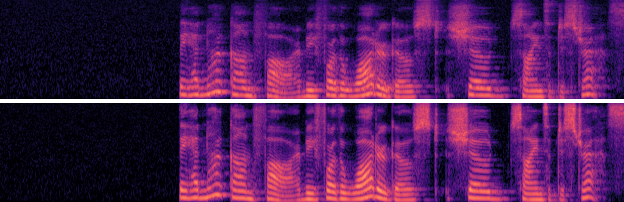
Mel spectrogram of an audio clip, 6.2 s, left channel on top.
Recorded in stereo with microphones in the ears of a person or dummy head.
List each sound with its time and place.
1.8 s a woman speaking: 75° right (ahead or behind), 0.7 m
